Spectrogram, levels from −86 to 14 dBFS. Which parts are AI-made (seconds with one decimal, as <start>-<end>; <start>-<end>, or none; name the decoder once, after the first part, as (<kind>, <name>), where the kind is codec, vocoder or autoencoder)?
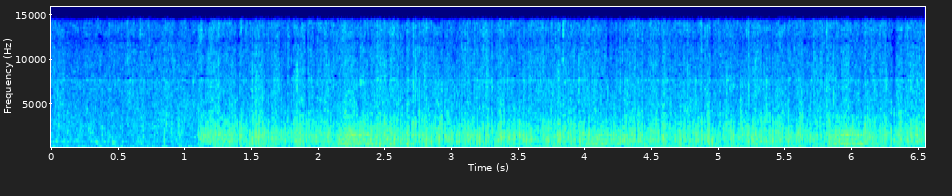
none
